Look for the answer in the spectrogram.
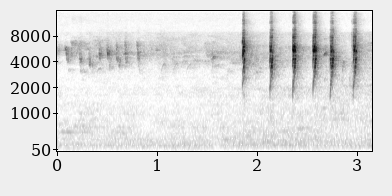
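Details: Village indigobird, kept a year as a tutor bird in Bandung, West Java, Indonesia: a soft thin warbling phrase, then six loud, crisp high chips about a quarter second apart.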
